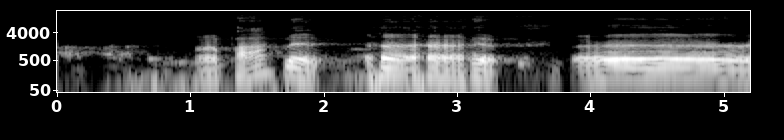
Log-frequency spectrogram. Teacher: Kedua bibir mulut pop jadi pa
